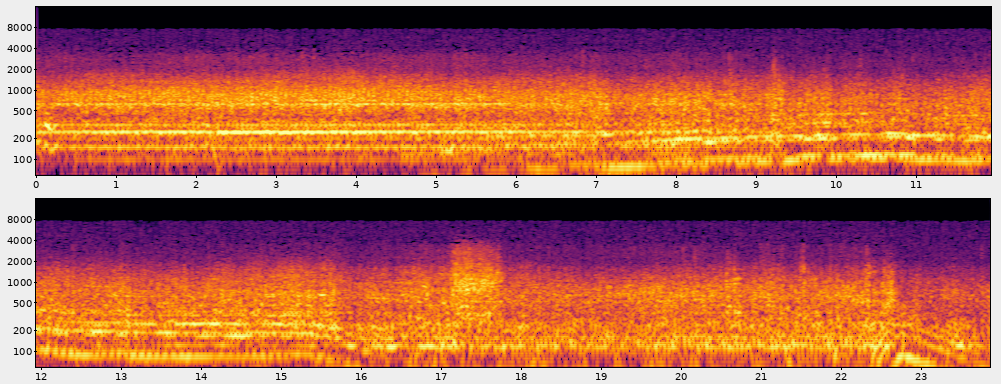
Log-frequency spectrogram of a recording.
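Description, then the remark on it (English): A car engine rumbles steadily under a constant hiss of rain as the car arrives at Muggeridge Farm. The engine's pitch shifts partway through, as if it is easing down or idling. No one speaks. “Somebody's heard the car.”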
